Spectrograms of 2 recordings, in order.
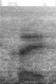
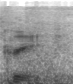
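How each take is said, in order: First: The word sounds like 'crate'. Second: The word sounds like 'Crete'. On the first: This is the pronunciation learned from a song. "it will always be crate in my mind" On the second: This is the accepted pronunciation. "I know it's Crete"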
